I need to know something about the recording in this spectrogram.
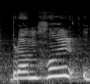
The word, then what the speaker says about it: ব্রহ্ম: তাহলে ব্রহ্ম ঋষিহি ব্রহ্মের যুক্তাক্ষরটা যদিও হম ম কিন্তু হ এর সাথে যেহেতু একটা অনুনাসিক্য ধ্বনি যুক্ত হয়েছে তাই অনুনাসিক্য ধ্বনিটা আগে উচ্চারণ করতে হবে। ব্রহ্ম না হয়ে ব্রহ্ম হবে।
